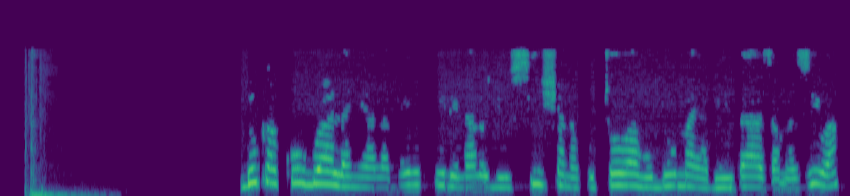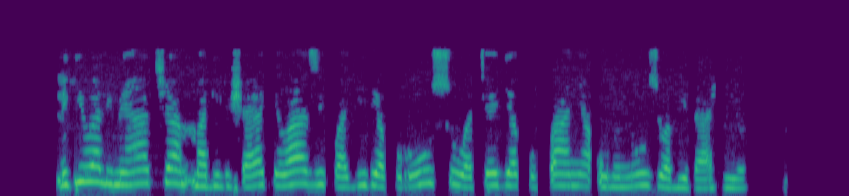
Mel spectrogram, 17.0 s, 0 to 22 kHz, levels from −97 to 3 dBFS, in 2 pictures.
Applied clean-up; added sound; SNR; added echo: classical method spectral subtraction.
